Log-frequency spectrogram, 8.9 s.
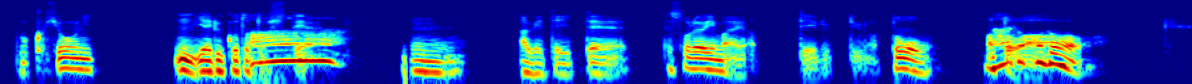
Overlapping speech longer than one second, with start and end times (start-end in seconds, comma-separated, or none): none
